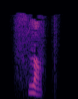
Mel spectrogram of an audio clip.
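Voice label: "slot", English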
